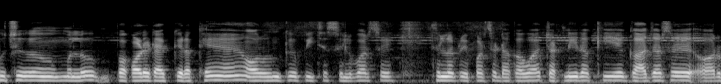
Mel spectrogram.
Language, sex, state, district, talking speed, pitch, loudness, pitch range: Hindi, female, Punjab, Kapurthala, 200 wpm, 180 Hz, -15 LUFS, 175-185 Hz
